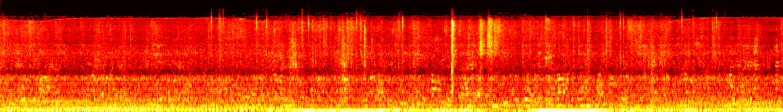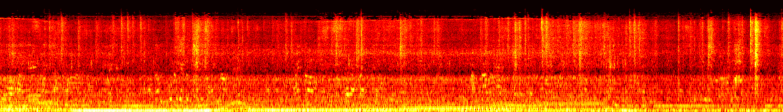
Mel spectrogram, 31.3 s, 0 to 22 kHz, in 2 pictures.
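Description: Cummins ISL 8.9 diesel engine and Voith DIWA automatic gearbox of an Alexander Dennis Enviro500 MMC double-decker bus running, heard from inside the bus. Its pitch rises and falls several times as it takes the bends, with a deep rumble that swells for a few seconds at a time.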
